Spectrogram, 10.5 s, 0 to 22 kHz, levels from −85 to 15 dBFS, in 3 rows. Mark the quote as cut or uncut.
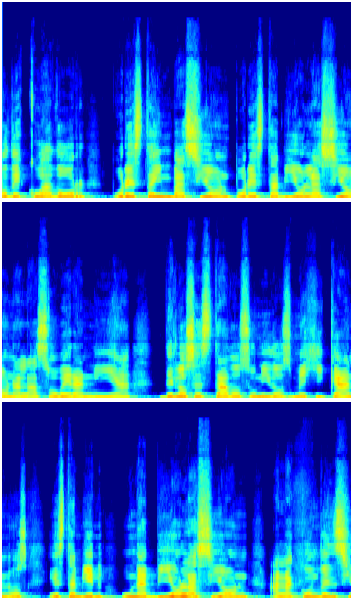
uncut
